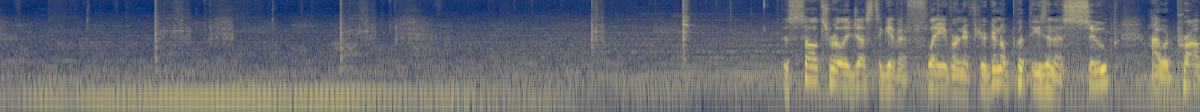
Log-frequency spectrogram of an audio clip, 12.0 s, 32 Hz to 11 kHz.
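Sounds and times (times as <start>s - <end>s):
knife scraping metal tray: 1.5s - 2.6s, 3.3s - 4.3s, 5.9s - 6.2s.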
